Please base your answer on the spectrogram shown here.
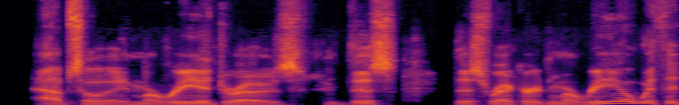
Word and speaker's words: Marija: Well, her name is spelled Marija, and there's a lot of confusion. The J causes a lot of confusion. So we called the record Marjia, as typically we would spell it here in the United States, Maria, Marjia with a J.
